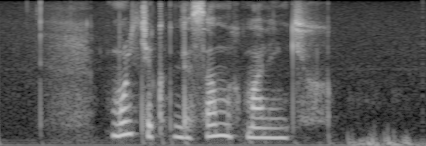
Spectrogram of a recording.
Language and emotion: Russian, neutral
